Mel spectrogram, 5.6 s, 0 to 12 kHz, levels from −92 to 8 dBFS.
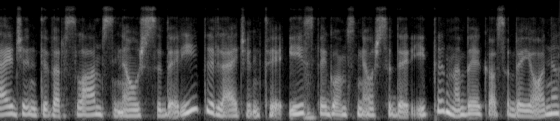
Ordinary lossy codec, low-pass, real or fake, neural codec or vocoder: Opus, 24 kbps; 7.2 kHz; fake; codec, 16 kHz, 2 kbps, FunCodec, trained on Chinese and English, 25 frames a second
